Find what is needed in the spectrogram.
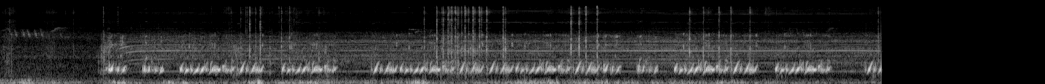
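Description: Frogs croaking in a fast-pulsing chorus, in bursts with short gaps. It starts suddenly about a second in and cuts off sharply near the end.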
